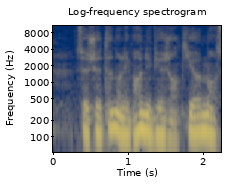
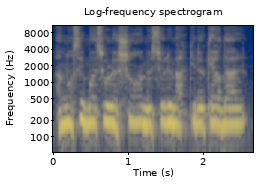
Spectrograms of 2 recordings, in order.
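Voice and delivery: loud, higher commanding call; 8 semitones higher, 3 dB louder than usual. Acted. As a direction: demand entry, startling the house. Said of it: "une voix qui les fit tressaillir".

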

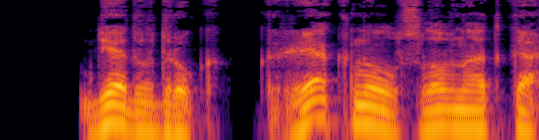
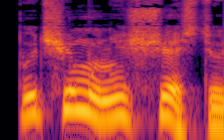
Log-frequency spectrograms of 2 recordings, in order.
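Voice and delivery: raised pitch, astonished question; taken aback, asking why; surprised; 7 semitones higher, 3 dB louder than usual. A narrator's reading. Young suitor answering the grandfather, surprised. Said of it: "удивился Андрейка".

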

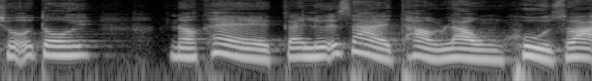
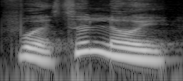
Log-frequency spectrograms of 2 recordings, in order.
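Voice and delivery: usual speaking voice

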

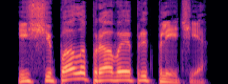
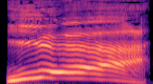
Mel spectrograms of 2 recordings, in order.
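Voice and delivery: loud higher growl; growled shout; 8 semitones higher, 4 dB louder than usual. Acted. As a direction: roar from the stage. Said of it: "зарычал кто-то со сцены".

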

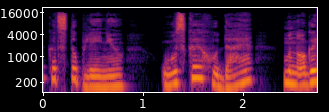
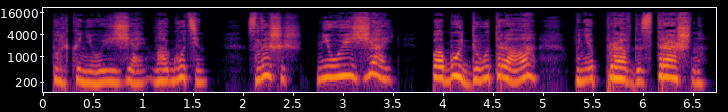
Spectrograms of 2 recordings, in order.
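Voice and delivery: higher, pleading, sobbing; frightened tearful plea; 5 semitones higher than usual. Acted. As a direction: beg him not to leave. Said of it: "Даша всхлипнула".

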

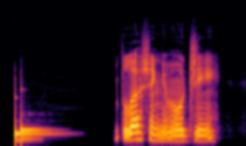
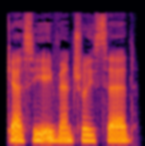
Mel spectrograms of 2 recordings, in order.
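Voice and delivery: plain reading voice

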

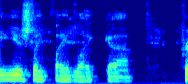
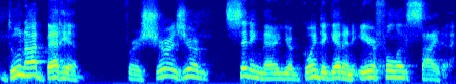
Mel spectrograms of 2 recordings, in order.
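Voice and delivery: put-on New York tough-guy accent, higher and louder; New York accent, bad on purpose; worst Damon Runyon accent; 5 semitones higher, 3 dB louder than usual. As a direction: open like an old New York gambler. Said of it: "read in my worst, uh, Damon Runyon accent".

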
